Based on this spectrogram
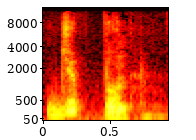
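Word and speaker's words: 十分: Например, 5 минут — это гофун, а 10 минут — джупун. Вы заметили, что когда фун добавляется к 10, дю, то произносится пун.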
